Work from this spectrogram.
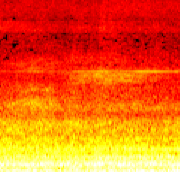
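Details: Tata Punch at idle during a night-time vibration check: low, even rumble with no knocks or rattles, smooth steady hum. Owner judges the slight vibration normal.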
